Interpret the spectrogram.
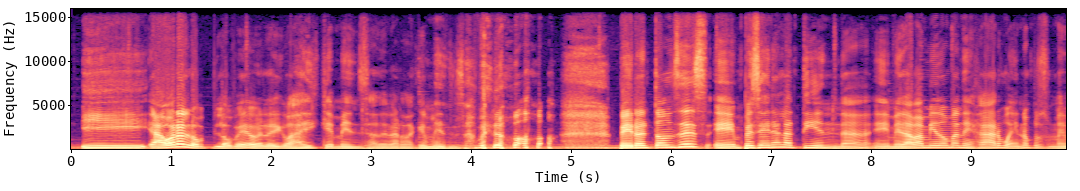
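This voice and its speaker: A woman's voice: lowish voice, darkish tone. Fervent woman sharing her faith. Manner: fervent, storytelling, often asks the listener "right?". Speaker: guest giving a faith testimony. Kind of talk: religious testimony on radio.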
